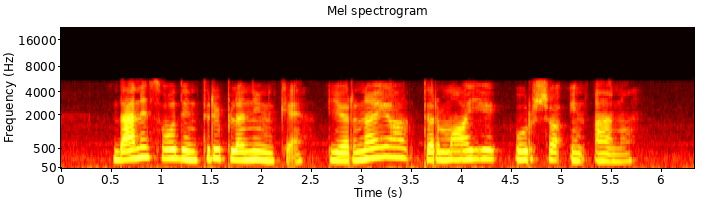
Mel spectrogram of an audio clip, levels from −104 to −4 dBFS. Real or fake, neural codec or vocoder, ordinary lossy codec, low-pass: fake; vocoder, 22.05 kHz, 80 mel bands, Vocos; none; 5.4 kHz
